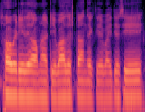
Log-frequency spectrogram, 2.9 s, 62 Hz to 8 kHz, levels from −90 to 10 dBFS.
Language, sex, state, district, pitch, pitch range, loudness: Bengali, male, West Bengal, Cooch Behar, 120 Hz, 120-125 Hz, -19 LUFS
